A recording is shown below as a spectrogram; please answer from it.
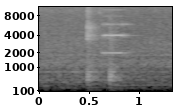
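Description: Two short electronic beeps from a Hilton EKI 3897 induction cooktop being switched off, close and fairly clear, over a quiet hum with no talking.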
